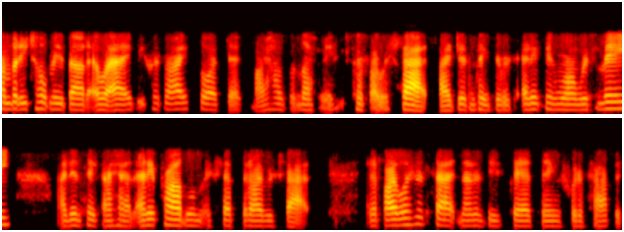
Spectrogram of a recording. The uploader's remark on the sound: from the 100 Pounders Phone Meeting on 12/4/20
